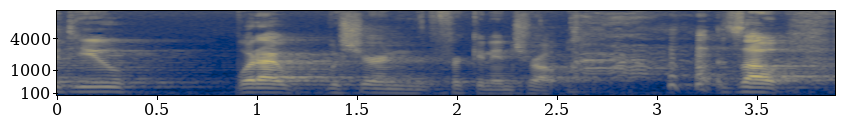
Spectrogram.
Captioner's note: laughs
